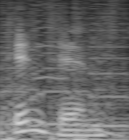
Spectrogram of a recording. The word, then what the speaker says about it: Tintin: going to mention that the French pronunciation of Tintin doesn't really matter overly much in places that are not either France or French kanika French Canada because he has been sort of given English translations and they all pronounce his name dindin and suddenly we have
